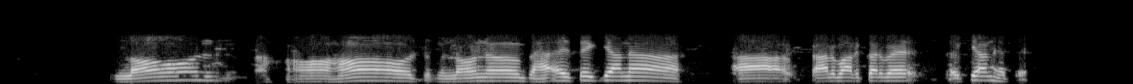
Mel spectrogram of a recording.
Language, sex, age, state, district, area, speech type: Maithili, male, 60+, Bihar, Araria, urban, conversation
